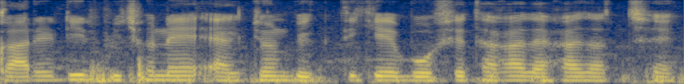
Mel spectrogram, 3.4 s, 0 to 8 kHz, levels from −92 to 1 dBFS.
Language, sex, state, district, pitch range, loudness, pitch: Bengali, male, West Bengal, Alipurduar, 140-150 Hz, -15 LUFS, 145 Hz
